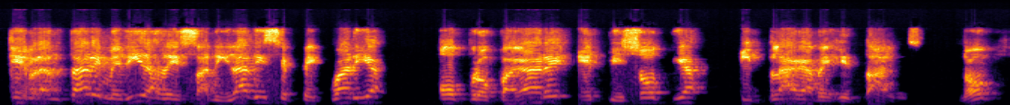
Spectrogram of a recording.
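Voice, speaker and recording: A man giving a classroom lecture, speaking straight to his students and tagging his points with quick questions. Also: on the high side, sharp tone, husky. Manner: peppers talk with tag questions to students; addresses listeners directly, conversational. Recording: dull lo-fi recording.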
